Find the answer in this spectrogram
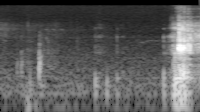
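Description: A woman's breathy laughter: a near-silent pause with faint breaths and small clicks, then a loud breathy burst of laughter near the end.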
